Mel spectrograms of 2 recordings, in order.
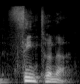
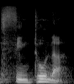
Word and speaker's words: Fintona: in Northern Ireland in fintona I think I'm pronouncing it properly I used to call it fintona but it's fintona you know with the Irish twang or Another Irish accent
